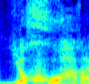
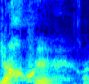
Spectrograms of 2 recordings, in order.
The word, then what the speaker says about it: 야훼: 그래서 으후, 여기다가 아도나이라고 하는 아도나이의 모음을 이를 이 흐에다가 붙이니까 여호와가 된 거예요. 이해가 되세요? 그래서 이게 오리지널 사운드는 야훼가 되는 거죠. 야훼를 우리나라 말로 알아듣기, 야훼 발음하기 어려우니까 여호와 이렇게 불렀고, 그게 바로 이 모음에다가 아도나이라고 하는 잠을 붙인 거예요.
